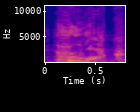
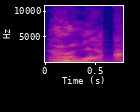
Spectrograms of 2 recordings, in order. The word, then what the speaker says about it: ruach: E no seu som, ruach, é como um sopro, a própria palavra sendo pronunciada, ruach, é como um sopro, um vento, essa é a palavra para vento ou espírito, fôlego.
